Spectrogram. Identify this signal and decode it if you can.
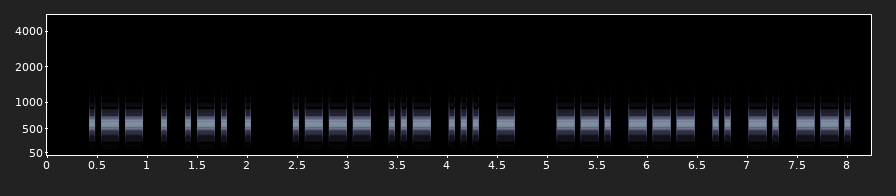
Morse code, heard as a keyed tone, about 20 wpm, 600 Hz. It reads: WERE JUST GOING
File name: cw-books / winnie-the-pooh / winnie-20wpm-page-0066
